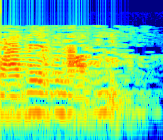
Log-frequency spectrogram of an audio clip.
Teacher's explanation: قلنا عظيم عشان الضاء، الضاء هنا مفخمة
